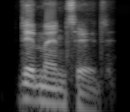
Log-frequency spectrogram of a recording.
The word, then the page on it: demented: British English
